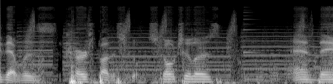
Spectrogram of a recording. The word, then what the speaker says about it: Skulltula: Skulltulas, I don't know.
